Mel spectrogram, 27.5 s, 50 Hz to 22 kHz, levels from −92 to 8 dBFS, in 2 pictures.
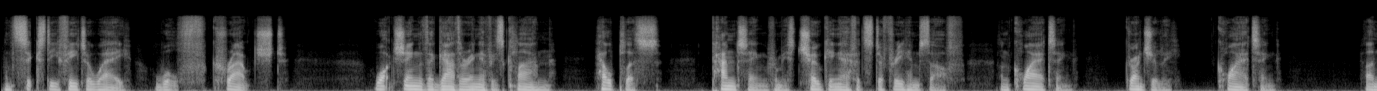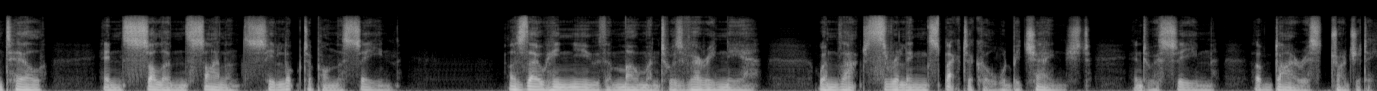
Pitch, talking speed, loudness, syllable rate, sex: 85 Hz, 120 wpm, -24 LUFS, 4.4 syllables/s, male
